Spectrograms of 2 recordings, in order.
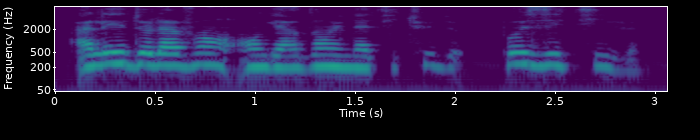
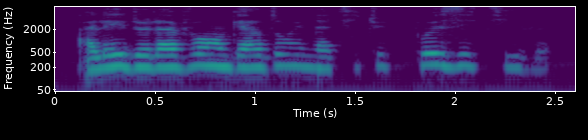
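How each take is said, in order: The two takes are said the same way.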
